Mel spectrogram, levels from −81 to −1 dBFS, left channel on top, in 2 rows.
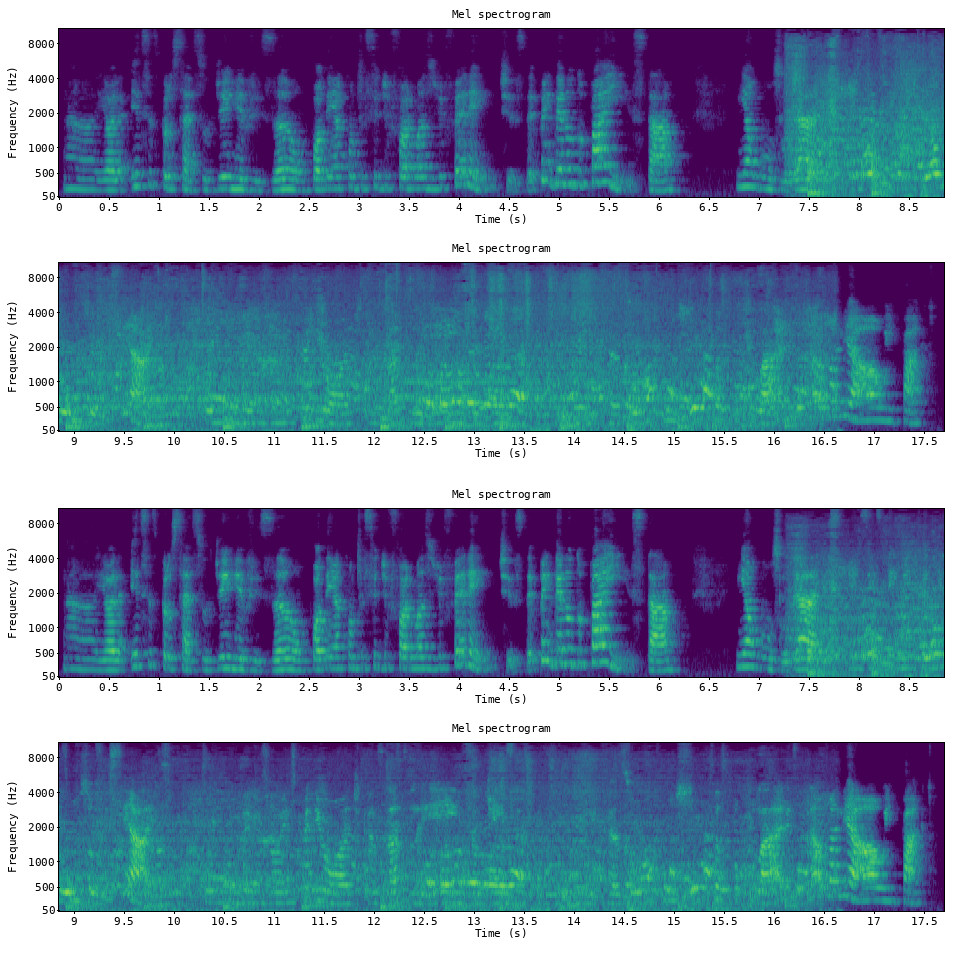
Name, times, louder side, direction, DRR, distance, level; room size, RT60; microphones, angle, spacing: voice 1, 0.0-6.2 6.4-6.5 6.8-9.9 10.3-17.6, right 3 dB, 65° right, 0 dB, 1.3 m, -29 dB
sound 1, 7.3-16.7, left 2 dB, 40° left, 0.6 m, -27 dB
5.6 x 2.3 x 2.3 m, 0.32 s
head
